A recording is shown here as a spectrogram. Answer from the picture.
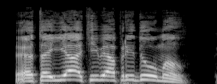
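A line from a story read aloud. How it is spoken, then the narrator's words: Shouting. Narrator (Russian): кричал он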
